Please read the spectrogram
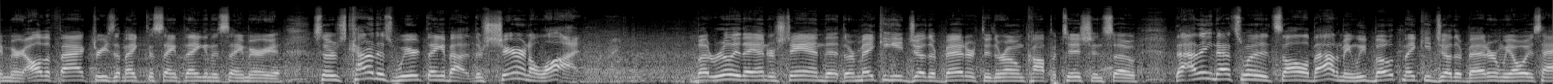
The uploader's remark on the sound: talks live from the Success Group Expo in Dallas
